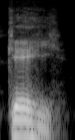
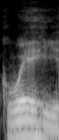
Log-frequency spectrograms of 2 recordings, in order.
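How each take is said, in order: First: The name sounds like the single word gay. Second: The name is read out as it is spelled. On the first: The speaker calls it right. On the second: The speaker calls it wrong. "so not Guehi"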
